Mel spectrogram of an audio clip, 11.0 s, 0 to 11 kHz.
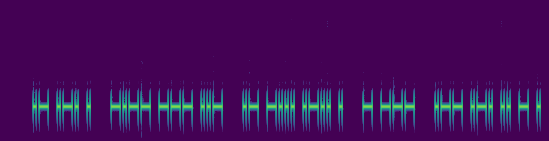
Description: Morse code, heard as a keyed tone, about 20 wpm, 700 Hz. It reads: ARE YOU ABLE TO WRITE
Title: Sentences from Top 1000 Words - Review Part 3 - 20wpm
